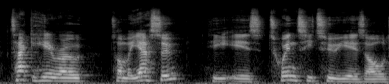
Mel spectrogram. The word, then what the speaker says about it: Takehiro Tomiyasu: And I believe it's pronounced Takehiro Tomiyasu.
